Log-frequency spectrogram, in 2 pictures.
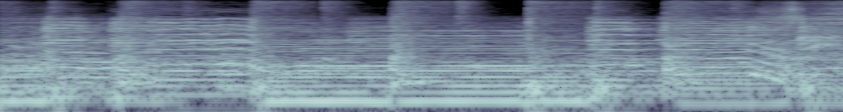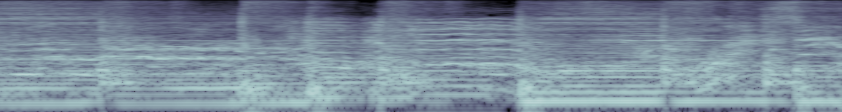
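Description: Live rock band playing: electric guitars and drum kit with a singer, the drums keeping a steady beat.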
